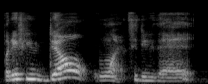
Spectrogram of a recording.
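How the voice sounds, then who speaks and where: A woman with a mid-pitched voice talks as a guest in a casual interview. She is informal and plain-spoken, chatting as a working doula. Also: big pitch swings, normal speed. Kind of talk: casual live interview chat.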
